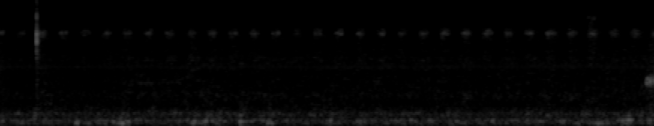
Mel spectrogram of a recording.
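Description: Near silence: room tone, with one faint mouse click about half a second in.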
